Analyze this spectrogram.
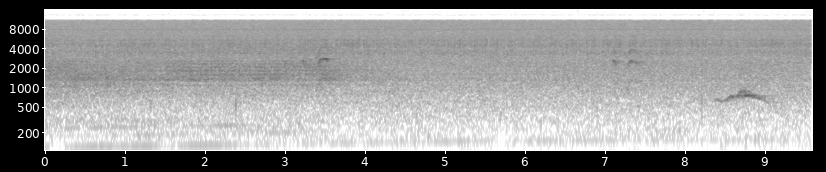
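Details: Eurasian Tawny owls, male and female, calling faintly in France in April 2012: brief high notes early on, then a wavering, quavering hoot near the end, over a steady low rumble of distant traffic.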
